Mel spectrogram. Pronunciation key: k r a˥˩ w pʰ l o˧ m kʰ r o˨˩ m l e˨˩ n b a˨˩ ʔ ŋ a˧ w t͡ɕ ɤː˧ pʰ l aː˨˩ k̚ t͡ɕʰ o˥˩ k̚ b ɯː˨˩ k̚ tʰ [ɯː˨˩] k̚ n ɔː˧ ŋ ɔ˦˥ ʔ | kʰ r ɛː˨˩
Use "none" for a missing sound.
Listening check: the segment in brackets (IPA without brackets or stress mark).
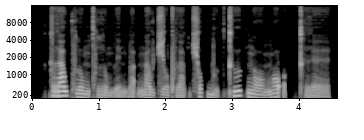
ɯː˥˩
